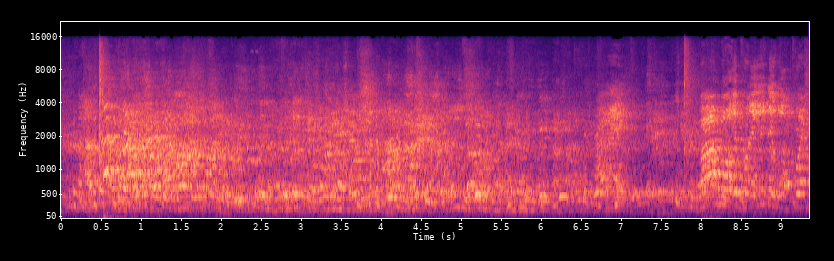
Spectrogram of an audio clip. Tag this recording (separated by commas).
Speech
